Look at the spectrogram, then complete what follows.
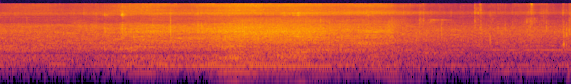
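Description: A car passing close by at low speed on a dirt road. Its engine and tyre noise swell to a peak about three seconds in and fade by about five seconds.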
